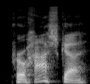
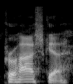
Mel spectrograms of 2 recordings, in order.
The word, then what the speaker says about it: Prochazka: Reyes versus, and I've got his name, Prochazka is how you pronounce it. It's Prochazka. But I went and figured out how to pronounce it earlier. It's Prochazka.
